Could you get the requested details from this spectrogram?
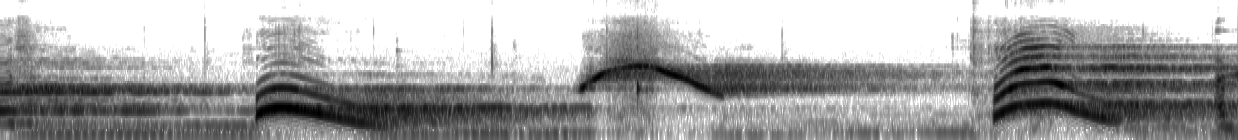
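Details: A clever hill myna alternates rich harmonic falling swoops with a clear rising-then-falling whistle, ending in another layered swoop, over a low buzzing hum.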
